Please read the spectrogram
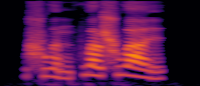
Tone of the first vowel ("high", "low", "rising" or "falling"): low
